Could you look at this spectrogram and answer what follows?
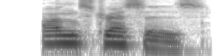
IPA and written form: ʌnˈstrɛsɪz (Unstresses)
